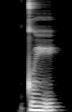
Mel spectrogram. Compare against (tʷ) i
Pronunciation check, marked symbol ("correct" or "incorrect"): correct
